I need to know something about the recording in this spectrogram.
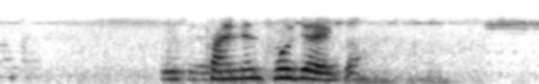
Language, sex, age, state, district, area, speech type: Hindi, female, 18-30, Madhya Pradesh, Chhindwara, urban, conversation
